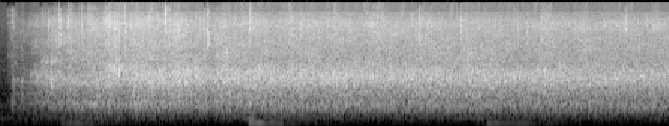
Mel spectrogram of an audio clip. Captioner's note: audience applauds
